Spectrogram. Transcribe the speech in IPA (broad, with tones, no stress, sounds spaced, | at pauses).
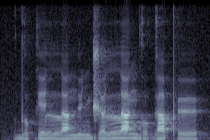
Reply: d̪ o˨ k e˨ lː a˨ n̪ y˨ n d͡ʒ œ˨ lː a˦ ŋ ɡ o˨ ɡ a˦ pʼ ø˦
